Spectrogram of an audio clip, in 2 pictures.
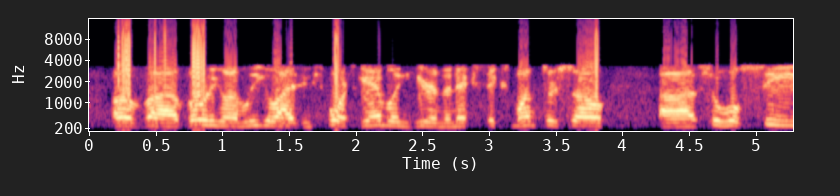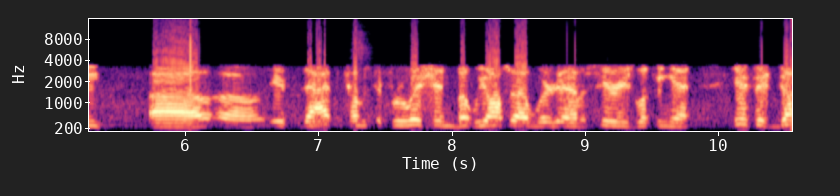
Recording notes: calls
